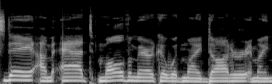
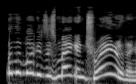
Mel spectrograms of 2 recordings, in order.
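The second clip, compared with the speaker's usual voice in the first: baffled sister; 13 semitones higher, faster than usual. Retold or imitated. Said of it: "my sister's like".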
